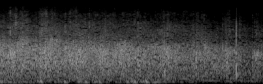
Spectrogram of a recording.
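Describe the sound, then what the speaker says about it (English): Applause from the audience at a UN youth climate summit for a young presenter, continuous moderate clapping from a crowd, steady throughout, with no voices over it. "An applause for Brighton."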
